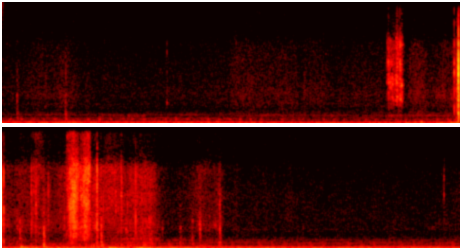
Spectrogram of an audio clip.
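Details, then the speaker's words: Kia Niro EV reduction gearbox rumble with random hollow taps, like someone knocking on plastic under the car, varying and sometimes disappearing; caused by excessive shaft end play. "Klopfen erinnert als würde jemand unter dem Auto sitzen und mit irgendwas auf das Plastik klopfen und dieses Geräusch nicht immer auftauchen manchmal kann es sogar verschwinden manchmal wird es stärker manchmal schwächer"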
